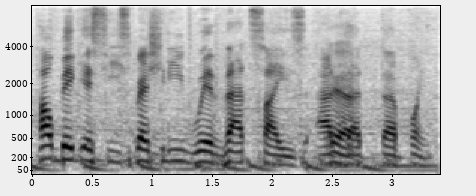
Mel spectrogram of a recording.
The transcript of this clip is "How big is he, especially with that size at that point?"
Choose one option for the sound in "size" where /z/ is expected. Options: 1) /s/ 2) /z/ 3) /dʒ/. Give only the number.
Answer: 2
